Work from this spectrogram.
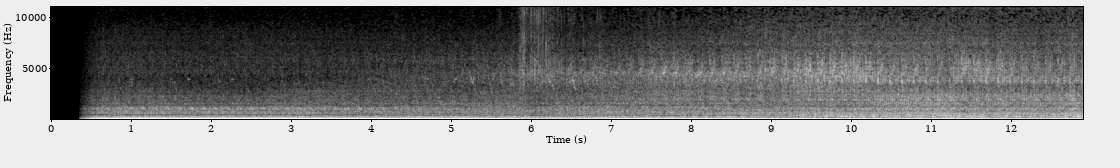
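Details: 6.7 diesel at idle: deep, uneven, lumpy beat around four pulses a second that never settles into a clean rhythm; rough idle, cause unclear.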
